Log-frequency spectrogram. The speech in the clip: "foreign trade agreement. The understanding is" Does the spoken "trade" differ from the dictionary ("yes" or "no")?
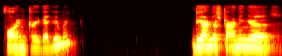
no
